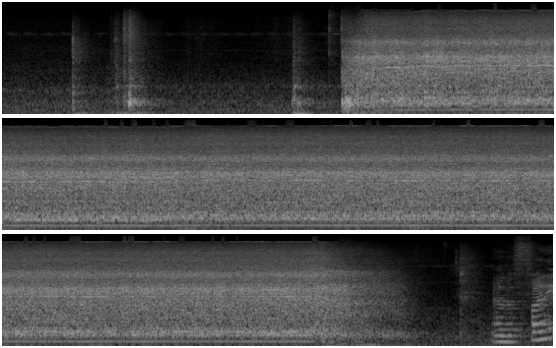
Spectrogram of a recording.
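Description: A countertop blender whirring at high speed through a raw dressing of nuts and fruit, starting abruptly after a few clicks and handling sounds, running loud and steady for about eight seconds, then spinning down.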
